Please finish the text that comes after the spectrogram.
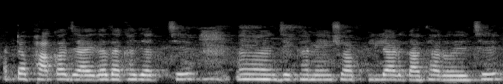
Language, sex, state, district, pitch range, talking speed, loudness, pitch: Bengali, female, Odisha, Malkangiri, 220-235 Hz, 130 wpm, -16 LUFS, 225 Hz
